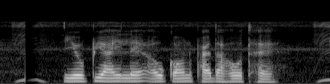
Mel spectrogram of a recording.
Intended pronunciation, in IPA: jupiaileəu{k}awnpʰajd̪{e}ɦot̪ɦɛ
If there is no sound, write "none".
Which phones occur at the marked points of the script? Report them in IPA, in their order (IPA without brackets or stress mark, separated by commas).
k, a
